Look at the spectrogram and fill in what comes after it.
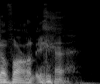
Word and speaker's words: Navalny: Because again, Navalny. – Have not seen this. Say it again. Navalny? Is that what it is? Like a novelty? – Navalny.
